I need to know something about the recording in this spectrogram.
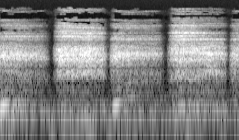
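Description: A person breathing hard and fast, about two heavy, noisy breaths a second, an angry huffing.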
